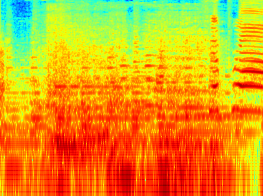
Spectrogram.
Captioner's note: tiger roars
